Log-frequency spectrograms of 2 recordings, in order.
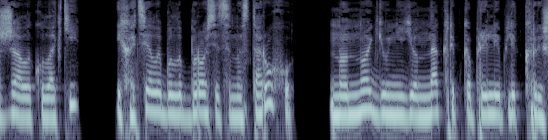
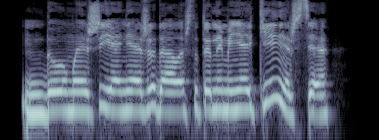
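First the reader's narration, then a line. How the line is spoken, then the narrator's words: Sarcastic. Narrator (Russian): Язвительно проговорила Силия Крейфиш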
